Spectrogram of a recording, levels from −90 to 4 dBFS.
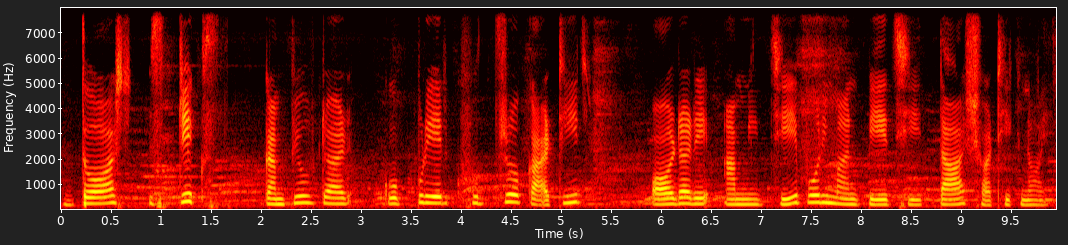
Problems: constant background noise, continuous background conversations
